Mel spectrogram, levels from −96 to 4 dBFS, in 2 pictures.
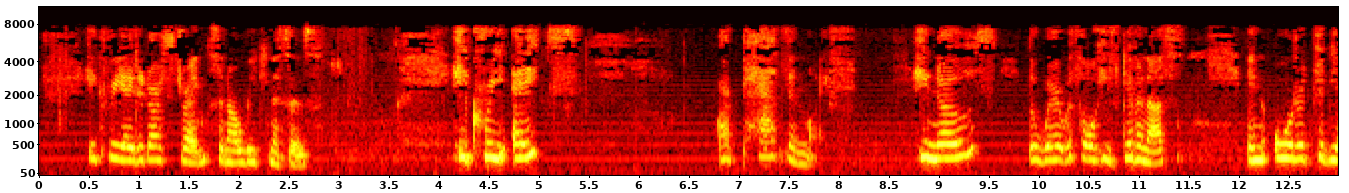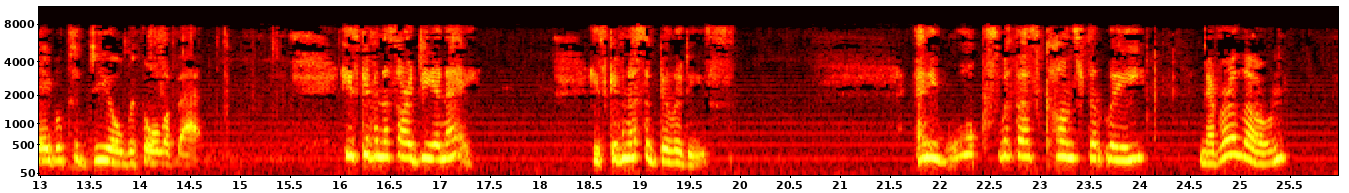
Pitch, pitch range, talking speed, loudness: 250 Hz, 215-265 Hz, 110 wpm, -19 LUFS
